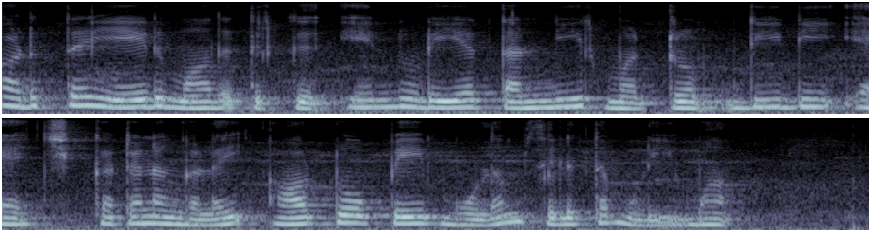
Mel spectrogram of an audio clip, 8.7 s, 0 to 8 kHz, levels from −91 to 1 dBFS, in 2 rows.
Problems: none marked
